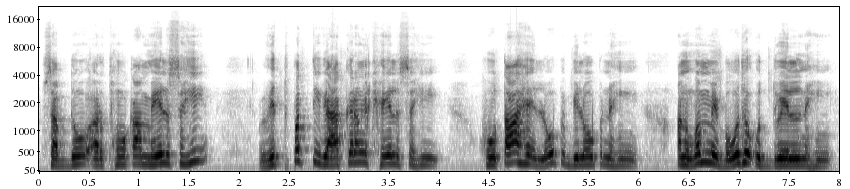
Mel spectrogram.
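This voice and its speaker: Slow and declamatory, a man who is a poet and magazine editor recites poems with formal audience-facing poise, often saying a line twice before going on. The audio quality is dull and lo-fi, its treble rolled off.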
